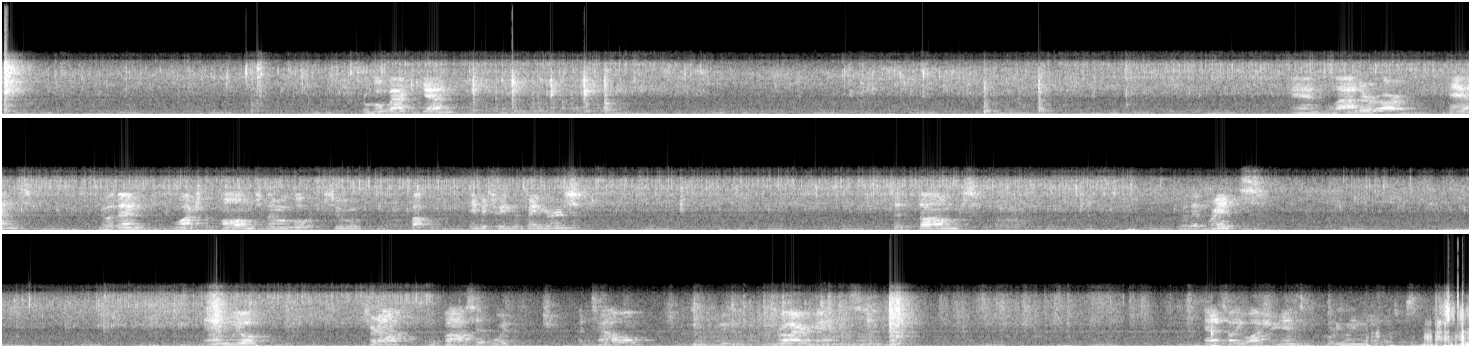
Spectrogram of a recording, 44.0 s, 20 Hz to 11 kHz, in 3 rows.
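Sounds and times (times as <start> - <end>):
tap water running into sink: 0.0 - 34.3.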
